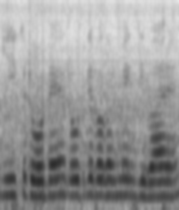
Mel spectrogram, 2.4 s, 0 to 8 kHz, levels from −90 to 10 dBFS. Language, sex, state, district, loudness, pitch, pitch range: Hindi, female, Bihar, West Champaran, -14 LUFS, 225 Hz, 215-230 Hz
